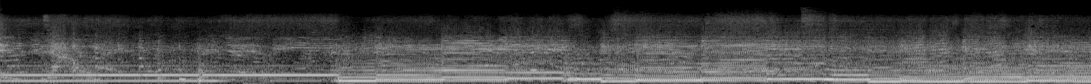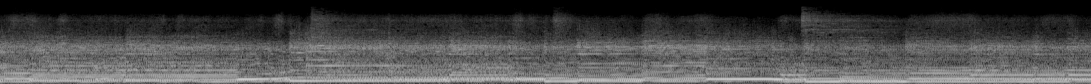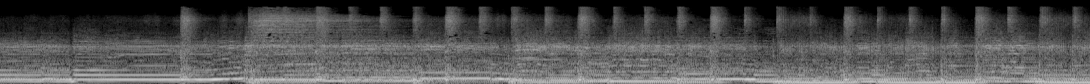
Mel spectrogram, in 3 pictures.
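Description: Live rock band playing an instrumental passage: electric guitars play a riff of held notes with slides between them, over bass. The drum kit comes in with a steady beat near the end.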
